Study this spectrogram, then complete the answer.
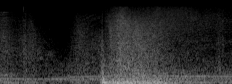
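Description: A whooshing magical sweep rushes through and fades.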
